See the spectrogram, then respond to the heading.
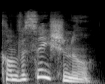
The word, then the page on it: conversational: British English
